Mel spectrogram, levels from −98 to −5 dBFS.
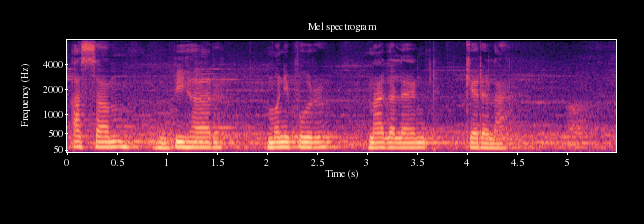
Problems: constant background noise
